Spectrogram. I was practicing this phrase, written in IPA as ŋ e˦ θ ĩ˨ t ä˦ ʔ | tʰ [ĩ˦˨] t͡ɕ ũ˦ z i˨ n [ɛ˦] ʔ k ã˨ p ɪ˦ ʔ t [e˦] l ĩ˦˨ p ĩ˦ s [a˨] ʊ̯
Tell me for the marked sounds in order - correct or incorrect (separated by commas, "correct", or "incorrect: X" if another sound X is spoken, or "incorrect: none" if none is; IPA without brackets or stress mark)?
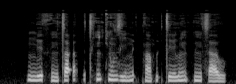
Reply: correct, incorrect: ɪ˦, correct, correct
